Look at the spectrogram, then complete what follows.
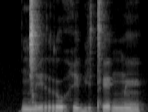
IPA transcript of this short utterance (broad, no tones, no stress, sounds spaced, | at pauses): ŋ͡ǀ i r u h i bʲ e tʼ e ŋ͡m ẽ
